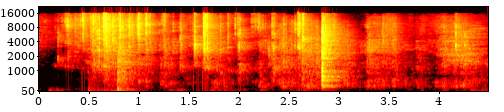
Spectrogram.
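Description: Several people biting into and chewing crunchy chips: an irregular run of crisp crackling crunches.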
